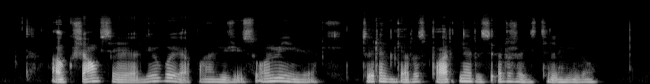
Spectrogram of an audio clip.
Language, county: Lithuanian, Tauragė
